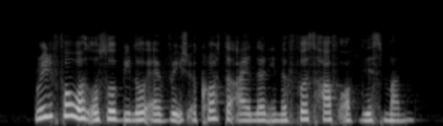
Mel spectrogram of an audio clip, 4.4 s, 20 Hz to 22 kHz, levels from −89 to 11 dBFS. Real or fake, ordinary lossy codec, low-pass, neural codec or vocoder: real; none; none; none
